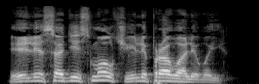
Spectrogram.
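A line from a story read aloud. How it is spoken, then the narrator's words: Dismissive snort. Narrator (Russian): хмыкнул Карл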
